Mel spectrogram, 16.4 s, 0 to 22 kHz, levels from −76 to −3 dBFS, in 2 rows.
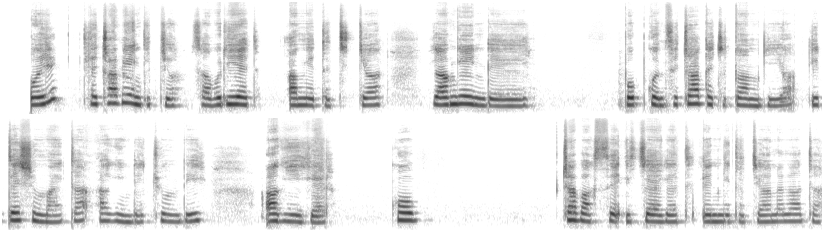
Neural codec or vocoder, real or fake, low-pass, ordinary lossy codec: codec, 44.1 kHz, 3.4 kbps, Pupu-Codec; fake; none; none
